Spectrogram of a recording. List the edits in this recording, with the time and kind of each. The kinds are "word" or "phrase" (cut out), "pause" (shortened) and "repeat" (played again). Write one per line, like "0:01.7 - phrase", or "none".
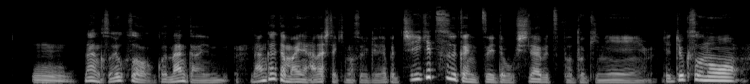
0:06.6 - phrase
